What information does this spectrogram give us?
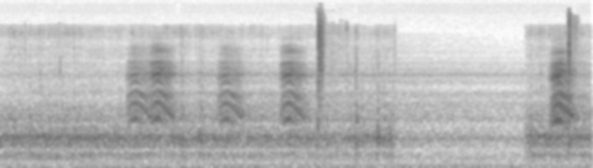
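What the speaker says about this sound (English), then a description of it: "A bunch of crows here." Crows cawing in the video game Bomb Rush Cyberfunk, several short harsh caws in quick clusters over a steady low ambient hum, moderately distant and fairly quiet.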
